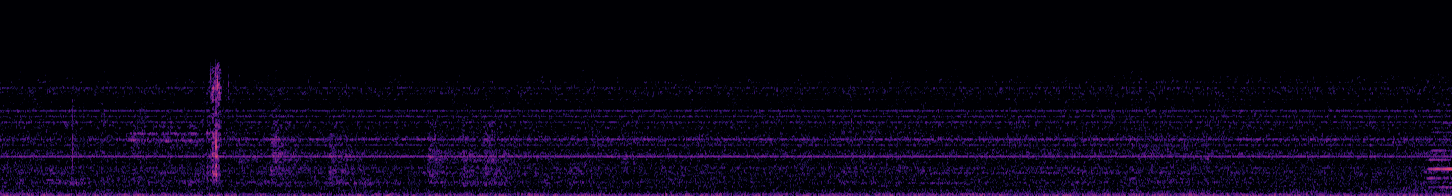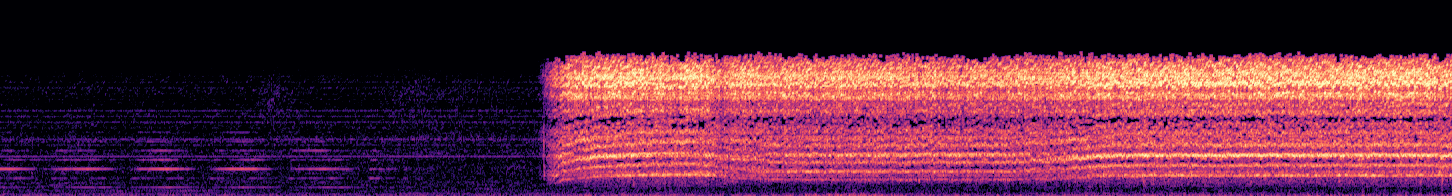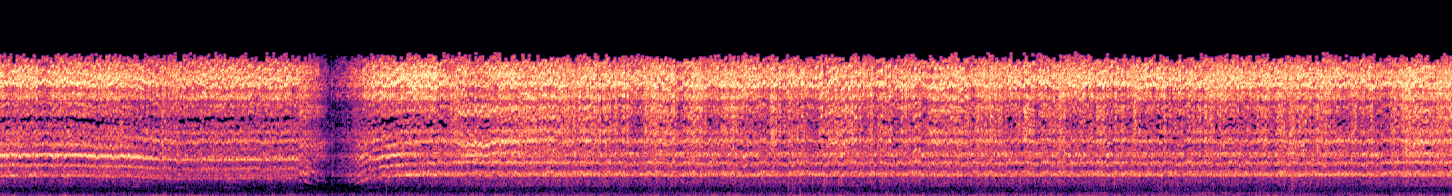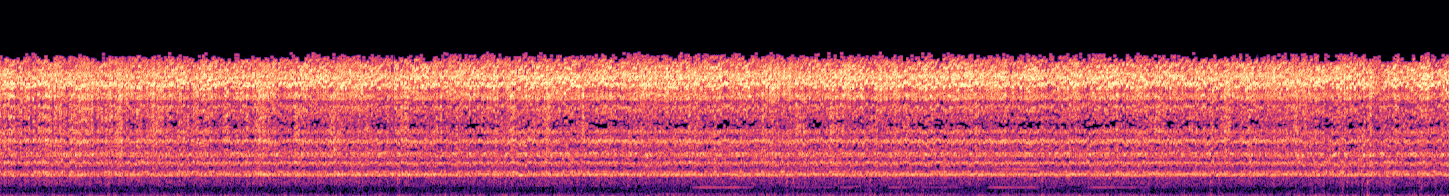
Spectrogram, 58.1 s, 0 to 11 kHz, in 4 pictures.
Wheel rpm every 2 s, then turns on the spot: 0, 0, 0, 0, 0, 0, 0, 0, 0, 20, 140, 120, 140, 150, 150, 120, 140, 160, 160, 160, 160, 160, 160, 160, 160, 160, 160, 160, 160.
none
